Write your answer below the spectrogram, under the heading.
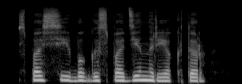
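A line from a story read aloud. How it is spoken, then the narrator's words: Embarrassed whisper. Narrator (Russian): смущенно прошептала я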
